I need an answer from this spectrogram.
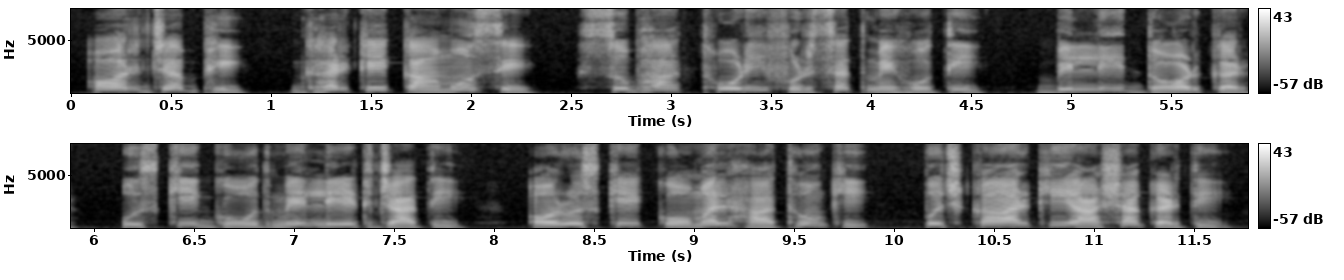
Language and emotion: Hindi, neutral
